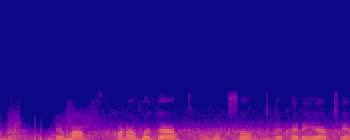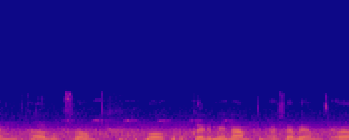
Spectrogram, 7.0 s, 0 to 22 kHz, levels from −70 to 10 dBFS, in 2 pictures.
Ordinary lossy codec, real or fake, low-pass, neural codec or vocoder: none; real; none; none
